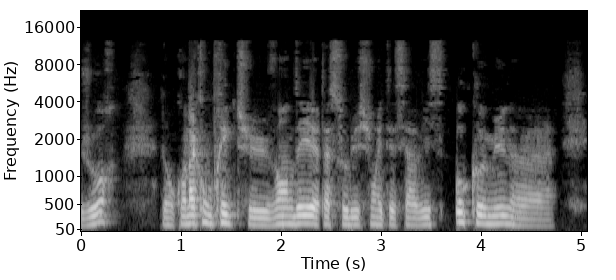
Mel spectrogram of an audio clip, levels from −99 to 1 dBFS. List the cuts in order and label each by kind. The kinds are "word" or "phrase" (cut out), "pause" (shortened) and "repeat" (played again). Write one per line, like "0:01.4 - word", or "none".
0:02.3 - word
